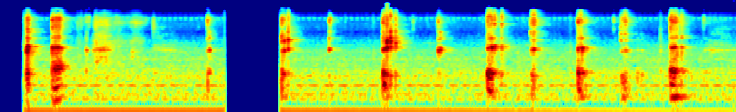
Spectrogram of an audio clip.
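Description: A rapid series of about a dozen short, throaty belches over several seconds, with a brief gap partway through; repeated burping.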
